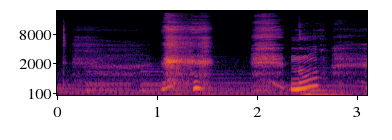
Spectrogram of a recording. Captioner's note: laugh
